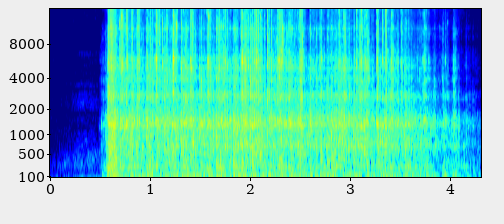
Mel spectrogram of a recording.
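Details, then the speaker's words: Small 3D-printed "Telboy" solenoid motor with thin wire and small magnets, run on a JL94 circuit at high voltage: rapid, uneven clicking about four per second that stumbles and fades; the motor is barely keeping itself running. "here it goes yeah you can hear it it it wants to go it kicks in and it goes"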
